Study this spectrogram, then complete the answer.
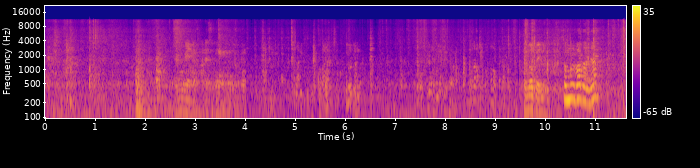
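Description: Young men talk with one another nearby.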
